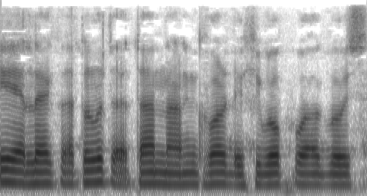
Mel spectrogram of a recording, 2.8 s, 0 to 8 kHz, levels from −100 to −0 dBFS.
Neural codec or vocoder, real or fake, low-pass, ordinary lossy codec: codec, 16 kHz, 2 kbps, FunCodec, trained on LibriTTS, 25 frames a second; fake; 7.2 kHz; MP3, 48 kbps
